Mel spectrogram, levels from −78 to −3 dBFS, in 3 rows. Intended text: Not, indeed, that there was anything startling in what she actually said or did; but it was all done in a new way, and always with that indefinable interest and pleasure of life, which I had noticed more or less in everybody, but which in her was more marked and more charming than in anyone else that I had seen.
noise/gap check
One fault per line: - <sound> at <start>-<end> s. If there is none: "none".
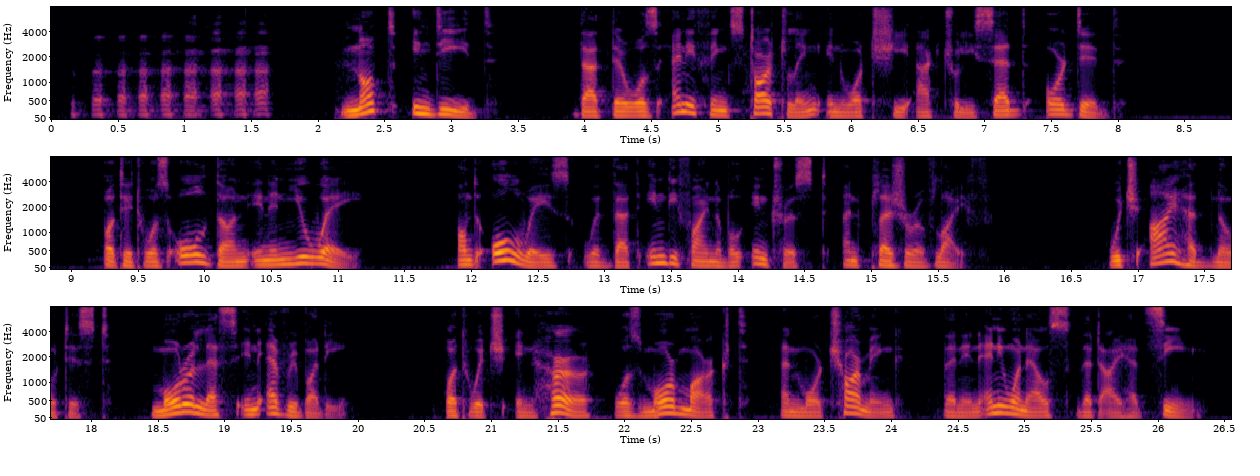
- laugh at 0.1-1.7 s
